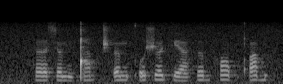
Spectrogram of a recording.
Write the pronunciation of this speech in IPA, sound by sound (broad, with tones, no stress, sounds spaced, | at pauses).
h ɜ˨ s œ˨ m ɡ͡ǃ a˦ b t͡ʃʼ œ˧ m kʼ o˧ ʃ œ˦ kʲ a˨ | ə˧ b h ɔ˦˨ b qʼ o˦ b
